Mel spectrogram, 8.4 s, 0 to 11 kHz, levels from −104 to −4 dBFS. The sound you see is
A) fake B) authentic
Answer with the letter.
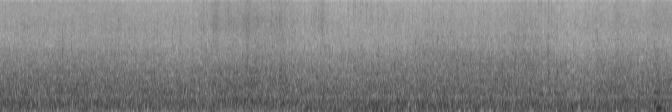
B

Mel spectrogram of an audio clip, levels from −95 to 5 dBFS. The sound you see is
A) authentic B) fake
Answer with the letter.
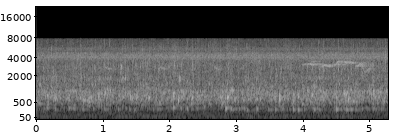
A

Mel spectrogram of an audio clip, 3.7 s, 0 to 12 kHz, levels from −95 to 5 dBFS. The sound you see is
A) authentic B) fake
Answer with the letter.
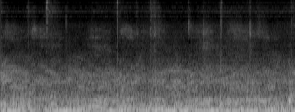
B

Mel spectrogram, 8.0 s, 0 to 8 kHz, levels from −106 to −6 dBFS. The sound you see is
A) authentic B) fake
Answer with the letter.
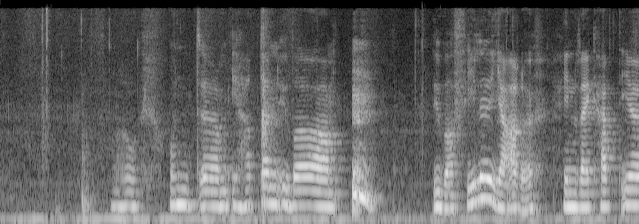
A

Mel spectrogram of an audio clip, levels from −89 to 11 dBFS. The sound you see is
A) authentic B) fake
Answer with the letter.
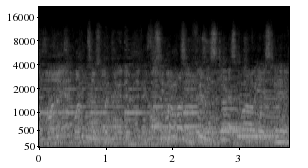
A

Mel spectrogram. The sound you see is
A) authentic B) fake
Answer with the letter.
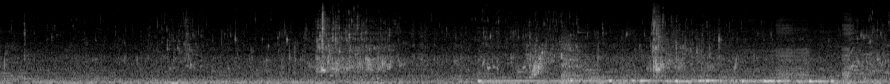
A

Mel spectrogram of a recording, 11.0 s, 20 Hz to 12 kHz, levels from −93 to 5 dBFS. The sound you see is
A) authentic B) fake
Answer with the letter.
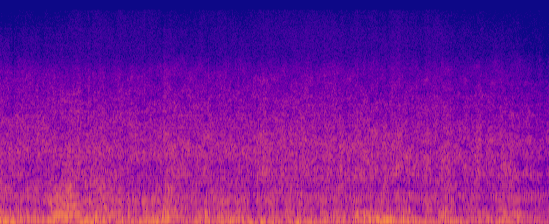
B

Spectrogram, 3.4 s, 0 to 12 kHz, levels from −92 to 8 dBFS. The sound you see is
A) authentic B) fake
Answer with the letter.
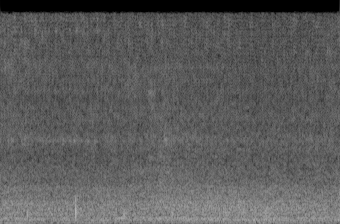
B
